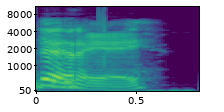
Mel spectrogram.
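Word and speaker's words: tsundere: Sunder? This is like an anime term that she tried to explain. – Sundere, I think is how it's pronounced.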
